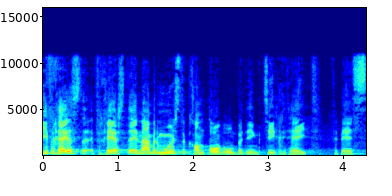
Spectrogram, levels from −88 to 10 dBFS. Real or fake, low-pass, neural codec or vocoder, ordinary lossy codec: fake; 10.8 kHz; vocoder, 24 kHz, 100 mel bands, Vocos; none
